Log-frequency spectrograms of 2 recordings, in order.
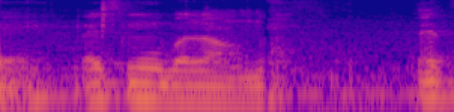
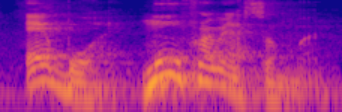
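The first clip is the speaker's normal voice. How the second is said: put-on Jamaican accent. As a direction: call out like a street youth. Mock Jamaican street talk.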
